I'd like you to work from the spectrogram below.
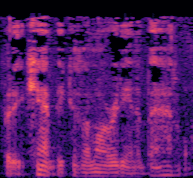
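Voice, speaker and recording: Low-voiced man rambling aloud. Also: gravelly, a little hiss or hum. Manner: musing aloud, halting with fillers. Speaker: video host. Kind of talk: casual rambling commentary.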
